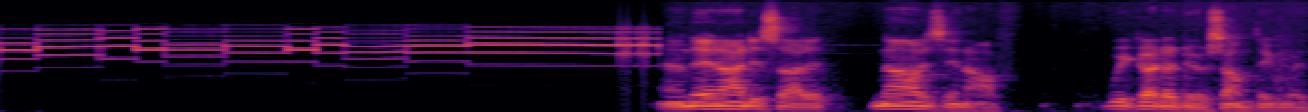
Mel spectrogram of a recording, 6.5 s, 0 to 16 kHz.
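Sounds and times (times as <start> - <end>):
Nokia 2 mobile phone ringtone: 0.0 - 5.2
speech: 3.1 - 6.5.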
